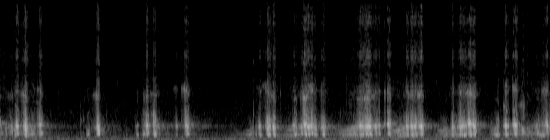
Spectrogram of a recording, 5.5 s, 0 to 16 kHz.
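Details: Wood frogs (Lithobates sylvaticus) calling and mating early in Elmer, New Jersey, on 3 March 2012 give short, hoarse, clucking croaks in quick, irregular bursts, like quacking ducks.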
